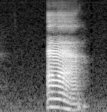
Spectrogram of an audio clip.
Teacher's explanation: your mouth and you want to get rid of it ah the tip of your tongue is staying low behind your bottom front teeth and the back of your tongue is raising up very slightly as if it's trying to push that sound out the front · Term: bad taste sound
